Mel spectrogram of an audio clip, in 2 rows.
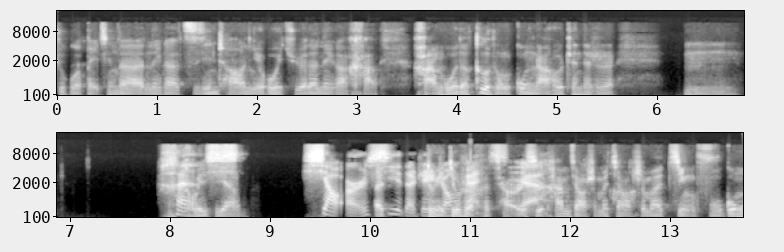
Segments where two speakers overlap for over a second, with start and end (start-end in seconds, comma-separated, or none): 10.5-11.9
